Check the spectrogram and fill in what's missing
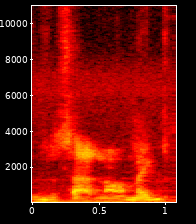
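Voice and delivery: low, soft mutter under the breath; father grumbling about making maps. Acted. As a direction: grumble to himself while going. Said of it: "Jimbo grumbling".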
